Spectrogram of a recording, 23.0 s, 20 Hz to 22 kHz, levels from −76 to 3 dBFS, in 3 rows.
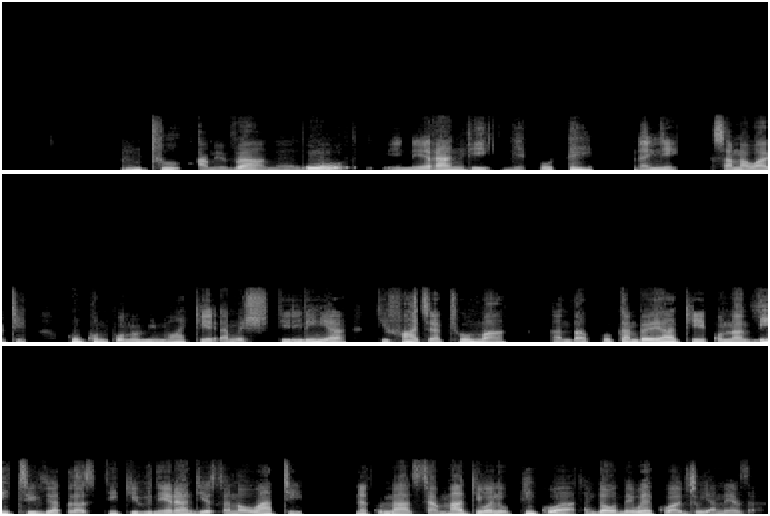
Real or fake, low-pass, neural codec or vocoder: fake; 7.2 kHz; codec, 16 kHz, 0.5 kbps, X-Codec, HuBERT features, trained on general audio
